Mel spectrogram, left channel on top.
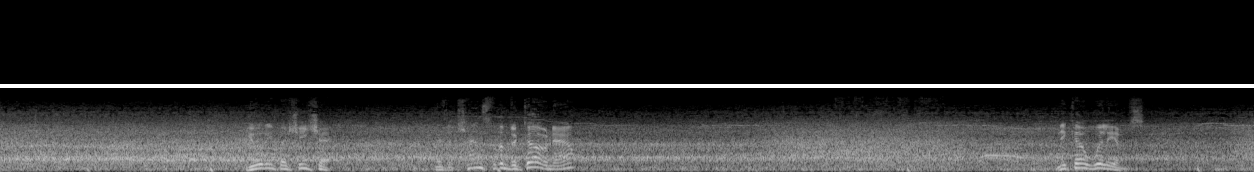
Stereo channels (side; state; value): left; silent; digital silence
